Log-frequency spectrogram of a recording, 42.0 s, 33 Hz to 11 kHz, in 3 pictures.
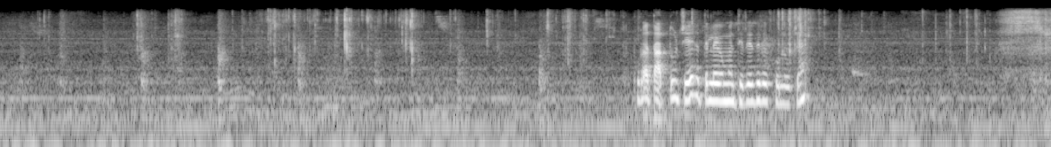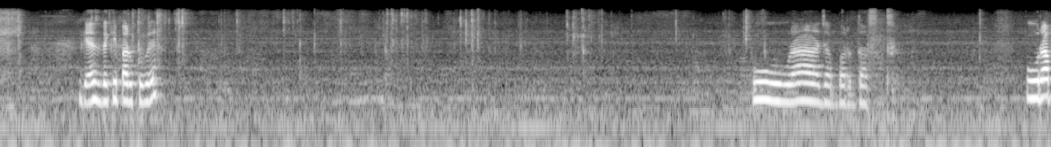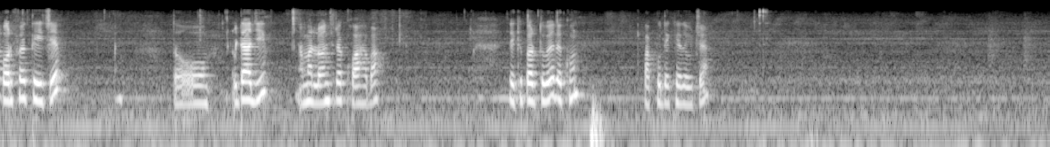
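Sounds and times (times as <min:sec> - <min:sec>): dried leaf wrapping crackling: 0:00.1 - 0:35.6.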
